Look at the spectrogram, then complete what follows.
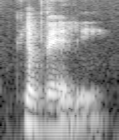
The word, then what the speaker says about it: Clovelly: She used to live in this area and she pronounced it as Clovelly.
